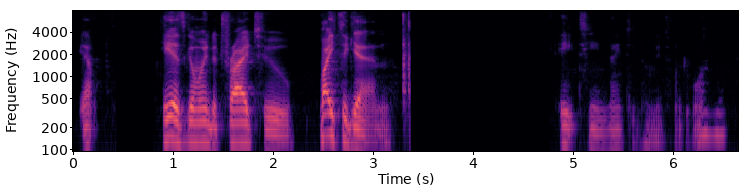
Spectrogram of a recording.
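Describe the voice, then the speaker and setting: A man narrating a tabletop game as game master, in a relaxed, measured way. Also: lowish voice, no echo, clean studio sound.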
